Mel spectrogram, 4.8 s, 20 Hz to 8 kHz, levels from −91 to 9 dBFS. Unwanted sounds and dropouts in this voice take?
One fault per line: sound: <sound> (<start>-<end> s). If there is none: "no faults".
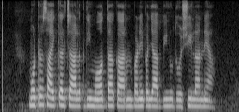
no faults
